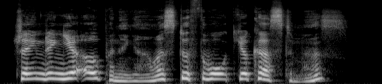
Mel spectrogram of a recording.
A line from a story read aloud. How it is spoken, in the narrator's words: Aziraphale scoffed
